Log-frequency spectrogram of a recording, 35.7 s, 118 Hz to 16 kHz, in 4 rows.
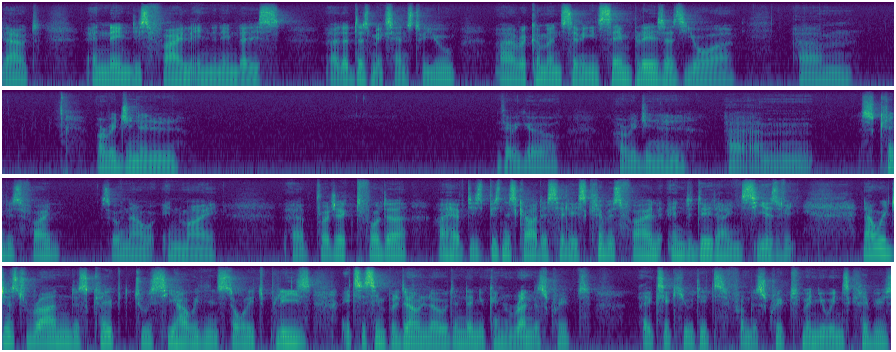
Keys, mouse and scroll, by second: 0.8 click, 1.9 click, 4.3 click, 5.9-6.2 scroll down 2, 6.5-6.8 scroll up 2, 6.8 click, 8.1 click, 9.6 click, 10.7 click, 12.0 click, 12.5 click, 14.1 click, 17.2 click, 17.7 click, 18.9 click, 20.1 click, 22.0 click, 24.2 click, 26.5 click, 28.1 click, 35.4 click.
